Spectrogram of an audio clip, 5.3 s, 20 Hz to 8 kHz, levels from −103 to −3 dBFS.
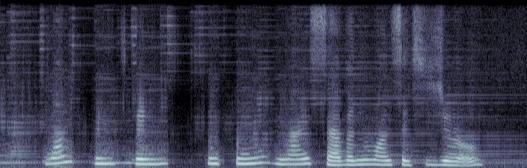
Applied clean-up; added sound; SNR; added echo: neural separator model SepFormer DNS4.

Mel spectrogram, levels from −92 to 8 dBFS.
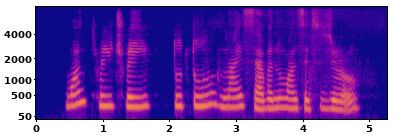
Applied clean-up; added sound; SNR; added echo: neural mask model Resemble Enhance denoiser.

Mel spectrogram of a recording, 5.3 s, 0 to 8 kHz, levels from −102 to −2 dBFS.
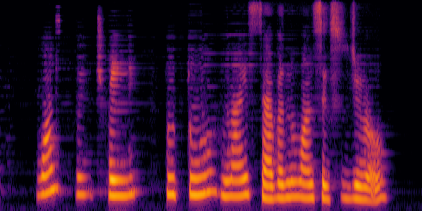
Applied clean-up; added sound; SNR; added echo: neural mask model DeepFilterNet 3.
